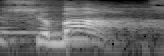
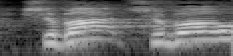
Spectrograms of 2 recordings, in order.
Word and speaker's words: Chabot: That's not how you pronounce his name. Look, I saw the phonetic spelling. It said Shabbat, so I call him Shabbat. Chabot, whatever the hell his last name is.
